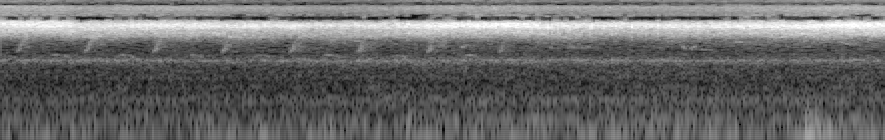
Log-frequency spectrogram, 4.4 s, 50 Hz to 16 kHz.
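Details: Thousands of Brood X periodical cicadas calling together in a tree in Fairfax, Virginia, 2021: a dense, unbroken high-pitched hissing drone holding steady throughout, with faint rhythmic pulses beneath it.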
